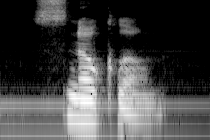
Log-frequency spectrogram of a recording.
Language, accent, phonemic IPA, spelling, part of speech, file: English, US, /ˈsnoʊ.kloʊn/, snowclone, noun / verb, En-us-snowclone.ogg
- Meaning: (noun) A formulaic phrase that can be customized to fit a variety of contexts; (verb) To use a snowclone in speech or writing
